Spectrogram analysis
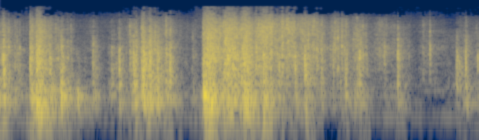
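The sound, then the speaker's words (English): A wooden door to a room is forced open with loud cracking and splintering, a heavy crash near the start of the second half followed by continued snapping and crunching of wood, loud, with no talking. “Stand back! I'm going to break it open!”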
